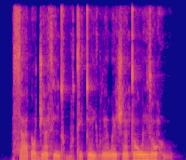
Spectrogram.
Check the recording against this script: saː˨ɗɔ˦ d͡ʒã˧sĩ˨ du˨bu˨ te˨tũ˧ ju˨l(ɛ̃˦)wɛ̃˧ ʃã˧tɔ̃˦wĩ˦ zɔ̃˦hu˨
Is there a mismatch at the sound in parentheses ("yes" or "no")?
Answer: yes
